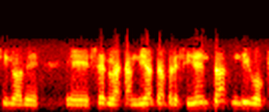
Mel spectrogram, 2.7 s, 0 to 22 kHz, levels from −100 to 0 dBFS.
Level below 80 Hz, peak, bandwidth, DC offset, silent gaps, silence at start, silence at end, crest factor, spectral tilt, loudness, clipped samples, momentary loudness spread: under -90 dBFS; -8 dBFS; 6.2 kHz; under 0.1%; none; 0.05 s; 0.1 s; 18 dB; 3.5 dB/octave; -23 LUFS; under 0.1%; 10 LU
